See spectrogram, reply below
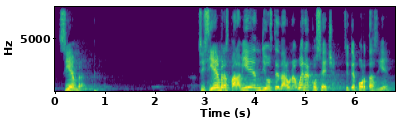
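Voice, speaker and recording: High-voiced man preaching in a reverberant hall. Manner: emphatic preaching with rising and falling emphasis. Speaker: pastor. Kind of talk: sermon. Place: church.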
